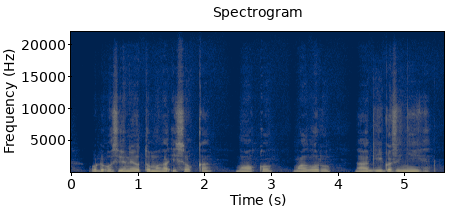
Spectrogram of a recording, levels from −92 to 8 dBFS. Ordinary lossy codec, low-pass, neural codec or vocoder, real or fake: none; none; codec, 44.1 kHz, 7.8 kbps, Pupu-Codec; fake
